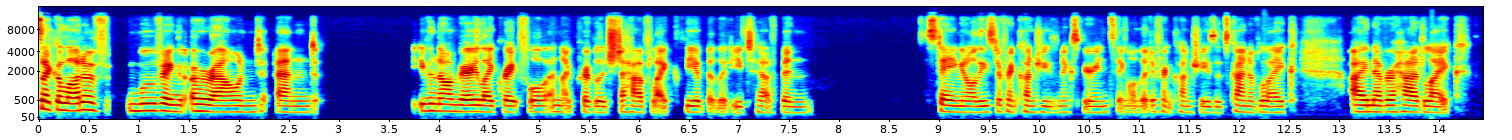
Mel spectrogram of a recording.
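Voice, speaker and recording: A woman in her twenties from Finland chats on a video call, her voice fairly low and the sound dry and close. She speaks softly, giggles often, and fills her sentences with "like". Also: flat delivery, moderate pace, no room sound. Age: 20s. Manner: soft-spoken, giggly, many "like" fillers. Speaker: podcast guest. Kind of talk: casual interview chat.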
